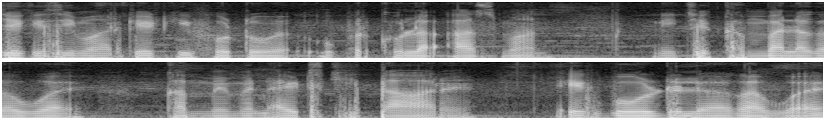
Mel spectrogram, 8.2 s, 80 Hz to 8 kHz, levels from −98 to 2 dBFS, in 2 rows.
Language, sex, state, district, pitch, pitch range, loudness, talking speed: Hindi, male, Chandigarh, Chandigarh, 105 Hz, 105-110 Hz, -17 LUFS, 180 wpm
